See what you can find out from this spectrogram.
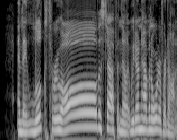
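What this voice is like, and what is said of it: Usual voice. Nothing is said of it.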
